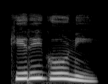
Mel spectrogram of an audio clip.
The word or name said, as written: ಕಿರುಕಣ್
